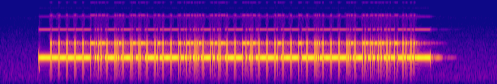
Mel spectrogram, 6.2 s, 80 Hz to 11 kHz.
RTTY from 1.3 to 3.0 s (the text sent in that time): SZEWC SIE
